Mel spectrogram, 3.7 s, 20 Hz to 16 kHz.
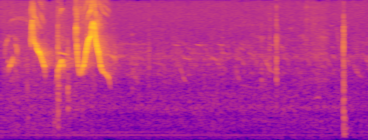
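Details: Golden-billed saltator song from Esperanza, Argentina, recorded in 2019: a brisk second-long phrase of sweeping up-and-down whistled notes, then quiet with a single sharp click; faint insect buzz behind.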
